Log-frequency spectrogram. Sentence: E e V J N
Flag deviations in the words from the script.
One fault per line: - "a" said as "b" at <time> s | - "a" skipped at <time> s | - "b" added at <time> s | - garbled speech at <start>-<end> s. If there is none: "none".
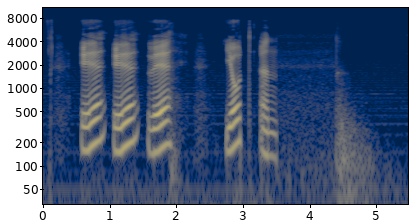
none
